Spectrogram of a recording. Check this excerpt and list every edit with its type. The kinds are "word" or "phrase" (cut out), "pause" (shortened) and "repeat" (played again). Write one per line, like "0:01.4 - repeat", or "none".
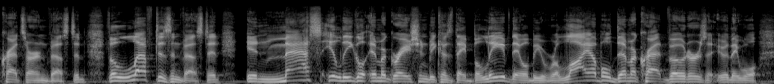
none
